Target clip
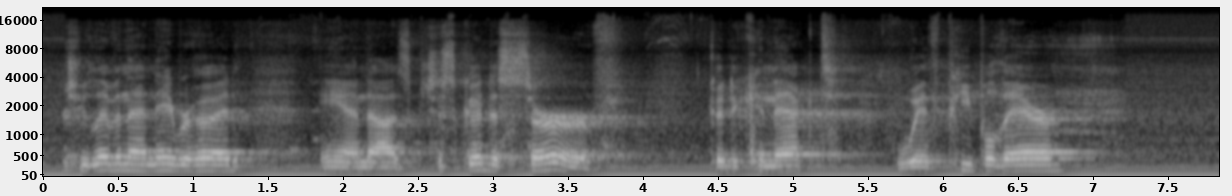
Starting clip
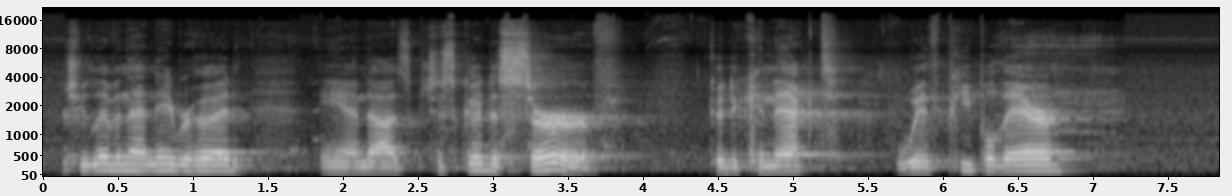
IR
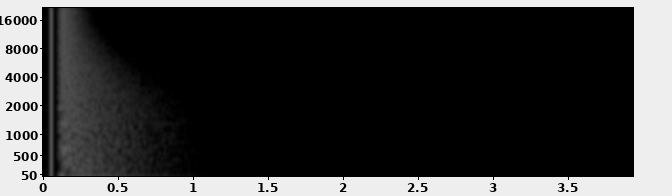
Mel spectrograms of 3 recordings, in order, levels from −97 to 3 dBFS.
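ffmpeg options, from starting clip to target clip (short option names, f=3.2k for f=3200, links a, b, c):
-filter_complex "[0:a]aeval=exprs='val(0)+0.00794*(sin(2*PI*50*n/s)+sin(2*PI*2*50*n/s)/2+sin(2*PI*3*50*n/s)/3+sin(2*PI*4*50*n/s)/4+sin(2*PI*5*50*n/s)/5)':c=same,acrossover=split=370|1100[a][b][c];[a]acompressor=threshold=-39dB:ratio=4[d];[b]acompressor=threshold=-28dB:ratio=4[e];[c]acompressor=threshold=-36dB:ratio=4[f];[d][e][f]amix=inputs=3:normalize=0,asplit=2[g][h];[1:a]atrim=start_sample=2205,adelay=125[i];[h][i]afir=irnorm=-1:irlink=0,volume=-15.5dB[j];[g][j]amix=inputs=2:normalize=0"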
